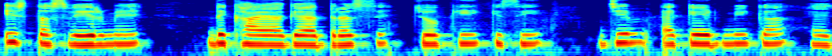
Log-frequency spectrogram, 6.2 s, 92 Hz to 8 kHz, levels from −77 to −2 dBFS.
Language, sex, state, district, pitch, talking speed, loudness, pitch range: Hindi, female, Uttar Pradesh, Lucknow, 255 Hz, 135 wpm, -16 LUFS, 245-260 Hz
